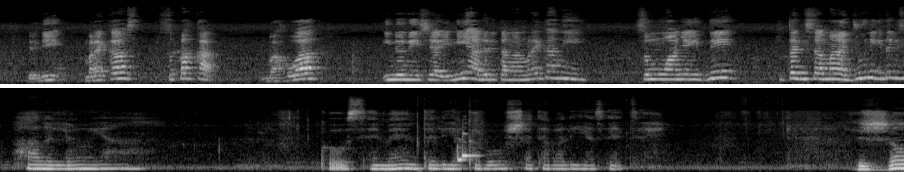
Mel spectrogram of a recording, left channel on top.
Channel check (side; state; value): both; different; correlation 0.00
